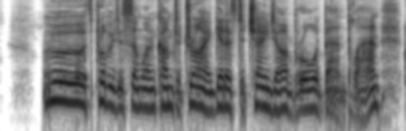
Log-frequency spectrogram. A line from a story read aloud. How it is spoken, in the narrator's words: grumbled Hades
